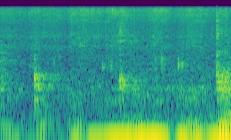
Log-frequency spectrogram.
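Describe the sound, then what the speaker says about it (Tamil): Grated coconut sautés in a hot pan, a soft steady sizzle with a few scraping stirs of a spoon across the surface, close and unaccompanied by talk. "இப்போ தேங்காய் லேசாக வதக்கிட்டு"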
